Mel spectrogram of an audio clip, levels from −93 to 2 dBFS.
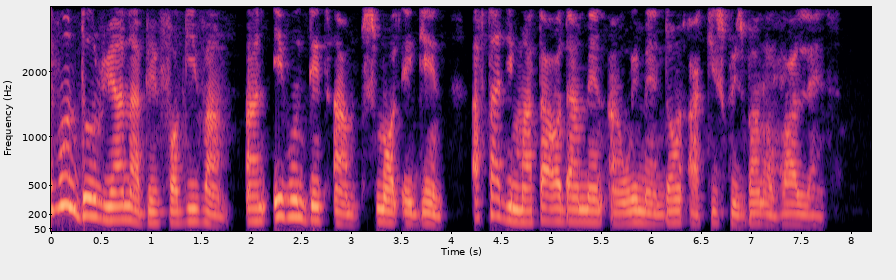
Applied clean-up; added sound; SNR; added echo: none; none; none; none.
